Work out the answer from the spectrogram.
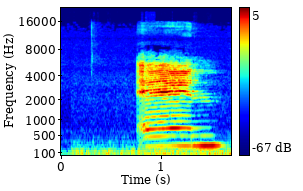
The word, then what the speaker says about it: en: example Kem and Tem En This one sounds like men in English for example Shane and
